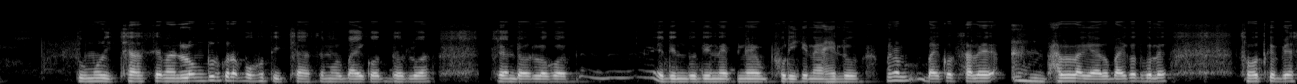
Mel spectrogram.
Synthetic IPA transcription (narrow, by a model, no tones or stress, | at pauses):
t̪umoɹitːʃʰaːsɛmanɛlɔŋʈunkɔɹaboɦut̪itːʃʰaːsɛmoɹbajkɔt̪̚d̪ʱɔɾlʊwapʰɾeɳɖɔɹlɔɡɔt̪ | ed̪ind̪ud̪inapinɛpʰuɾikɛnɛaɦilʊmanɛbajkɔt̪salɛbʱalːaɡɛaɹubajkɔt̪ɡolɛ | sɔbɔt̪ʰkebɛs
